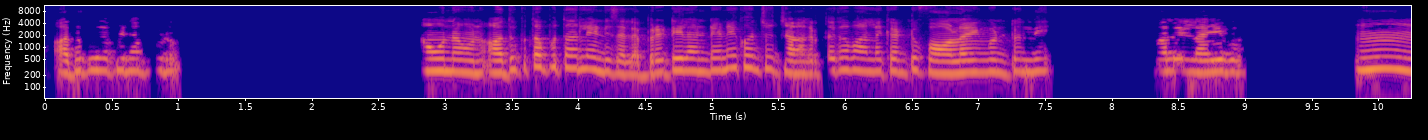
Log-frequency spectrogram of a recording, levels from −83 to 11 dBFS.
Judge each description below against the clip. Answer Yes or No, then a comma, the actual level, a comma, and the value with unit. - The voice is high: Yes, very high, 250 Hz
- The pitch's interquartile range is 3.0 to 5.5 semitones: No, narrow, 2.4 semitones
